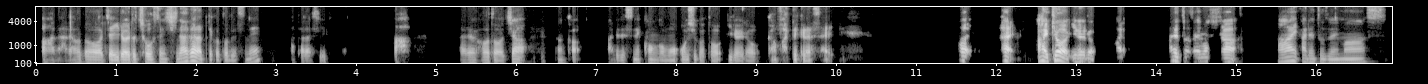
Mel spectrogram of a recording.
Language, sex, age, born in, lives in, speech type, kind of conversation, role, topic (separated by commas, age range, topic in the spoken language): Japanese, male, 20-24, United States, Japan, conversation, podcast, host, 仕事を変えるとき、何を一番重視しますか？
